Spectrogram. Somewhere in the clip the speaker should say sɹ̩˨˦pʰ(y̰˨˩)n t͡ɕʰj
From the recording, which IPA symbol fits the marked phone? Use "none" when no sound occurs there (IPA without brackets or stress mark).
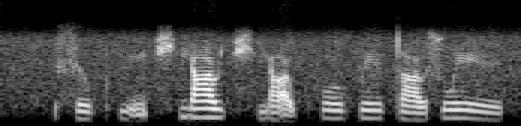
y̰˨˩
